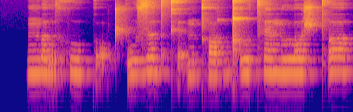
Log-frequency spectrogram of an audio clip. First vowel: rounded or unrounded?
unrounded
